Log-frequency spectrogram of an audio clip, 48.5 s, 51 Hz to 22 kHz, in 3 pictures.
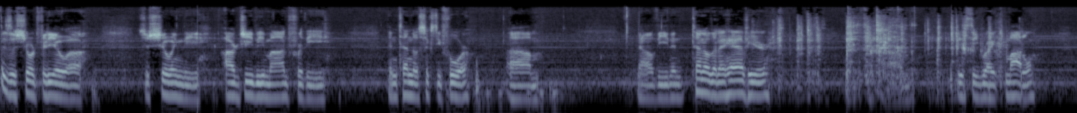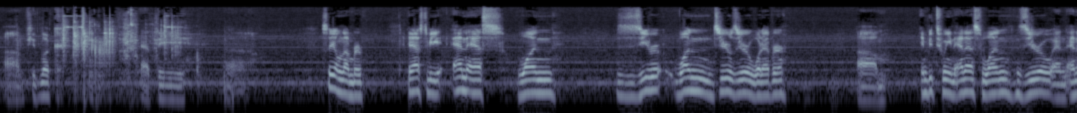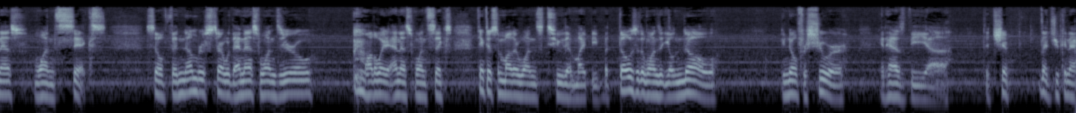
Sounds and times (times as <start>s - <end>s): Speech: 0.0s - 1.4s, 2.1s - 5.0s, 5.8s - 8.2s, 9.4s - 11.6s, 14.3s - 15.6s, 16.2s - 17.2s, 18.2s - 20.1s, 21.0s - 21.7s, 22.3s - 24.6s, 25.4s - 28.0s, 29.0s - 43.1s, 44.0s - 48.4s.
